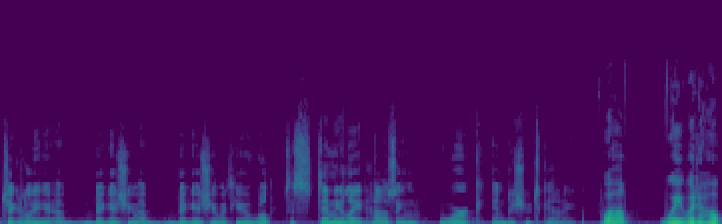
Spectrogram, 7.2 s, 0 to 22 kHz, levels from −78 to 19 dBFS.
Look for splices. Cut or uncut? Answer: cut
